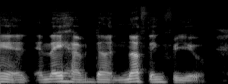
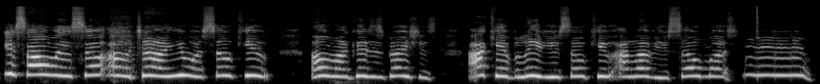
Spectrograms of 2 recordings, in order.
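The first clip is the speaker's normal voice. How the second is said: much higher, gushing, doting wife voice; Joy voice; 4 dB louder than usual. Retold or imitated. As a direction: coo over your husband, pitched way up. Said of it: "in my best Joy voice".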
